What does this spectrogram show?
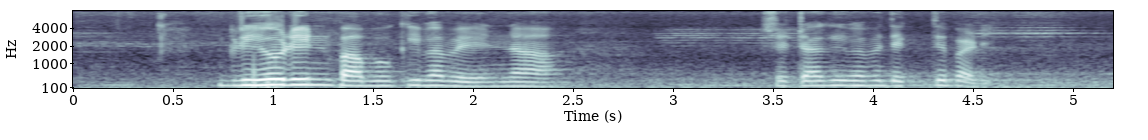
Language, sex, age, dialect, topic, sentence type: Bengali, male, 18-24, Standard Colloquial, banking, question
